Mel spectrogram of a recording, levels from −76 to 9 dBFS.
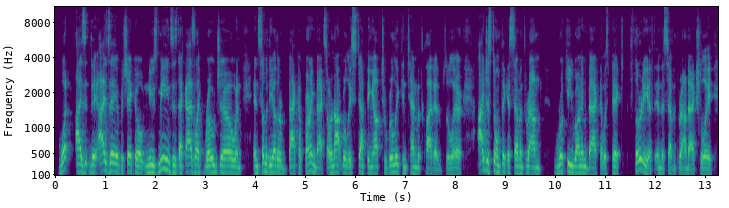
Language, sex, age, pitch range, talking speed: English, male, 30-49, 120-150 Hz, 225 wpm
